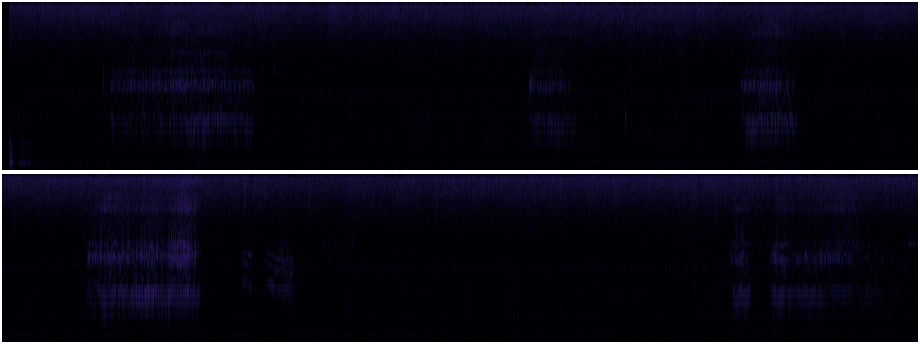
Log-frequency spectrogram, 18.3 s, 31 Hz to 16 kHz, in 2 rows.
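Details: Shih Tzu named Saru snoring, dated 102.10.22: low rasping breaths with strong low buzz, five main snores of roughly half to one second each at irregular intervals, quiet gaps between.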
